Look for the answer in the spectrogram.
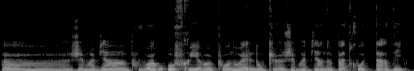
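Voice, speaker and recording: Lady rambling slowly about her craft kits, lots of euhs, lowish voice. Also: little pitch movement, vocal fry. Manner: hesitant, many filler pauses. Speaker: diamond painting vlogger. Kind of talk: casual unboxing chat.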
